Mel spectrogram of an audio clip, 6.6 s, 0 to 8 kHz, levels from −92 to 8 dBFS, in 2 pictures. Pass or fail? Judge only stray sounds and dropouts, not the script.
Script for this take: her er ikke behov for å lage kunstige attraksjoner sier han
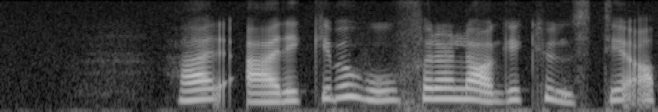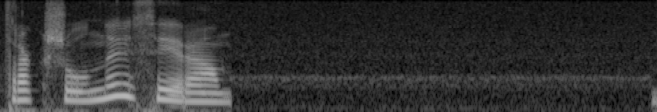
pass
